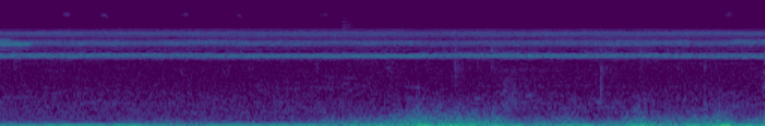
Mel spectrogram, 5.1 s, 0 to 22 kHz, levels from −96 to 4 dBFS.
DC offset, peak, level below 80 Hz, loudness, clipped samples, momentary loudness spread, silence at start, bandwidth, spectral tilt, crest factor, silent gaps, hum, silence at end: under 0.1%; -28 dBFS; -48 dBFS; -53 LUFS; under 0.1%; 6 LU; 0 s; 8.8 kHz; -3.5 dB/octave; 16 dB; none; none; 0 s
